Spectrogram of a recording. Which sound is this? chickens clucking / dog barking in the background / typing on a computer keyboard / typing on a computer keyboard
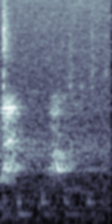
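dog barking in the background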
